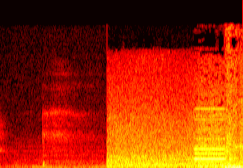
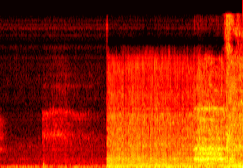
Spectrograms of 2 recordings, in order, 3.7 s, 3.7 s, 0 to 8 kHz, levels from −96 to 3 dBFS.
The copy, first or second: second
